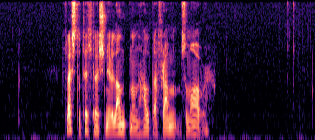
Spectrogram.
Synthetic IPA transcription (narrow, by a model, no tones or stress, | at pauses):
flɛst̪ɔt̪ʰɪlt̪ʰœʃɳ̩əʉːlɑnd̪n̩unhɑld̪ɑfɾɑmsɔmɑːʋə̰ɹ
